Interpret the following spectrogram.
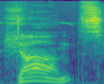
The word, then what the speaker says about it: dance: I was brought up poshly, so I pronounce my A's. Dance.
